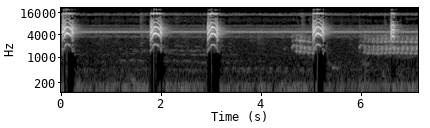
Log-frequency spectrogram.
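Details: Sogon (little spiderhunter) song as a lure for other sogon: hard, explosive notes at uneven one-to-two-second gaps over a constant thin high tone, with faint buzzy trills after the later notes.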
